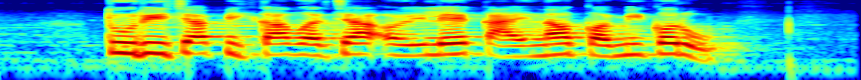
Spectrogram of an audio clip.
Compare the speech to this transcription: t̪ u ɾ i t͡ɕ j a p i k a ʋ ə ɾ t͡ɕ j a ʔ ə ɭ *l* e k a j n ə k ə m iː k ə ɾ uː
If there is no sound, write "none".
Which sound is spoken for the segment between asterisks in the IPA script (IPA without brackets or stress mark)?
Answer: l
